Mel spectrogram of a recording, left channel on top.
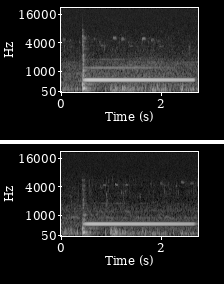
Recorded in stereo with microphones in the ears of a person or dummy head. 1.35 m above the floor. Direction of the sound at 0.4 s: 35° left (ahead or behind).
